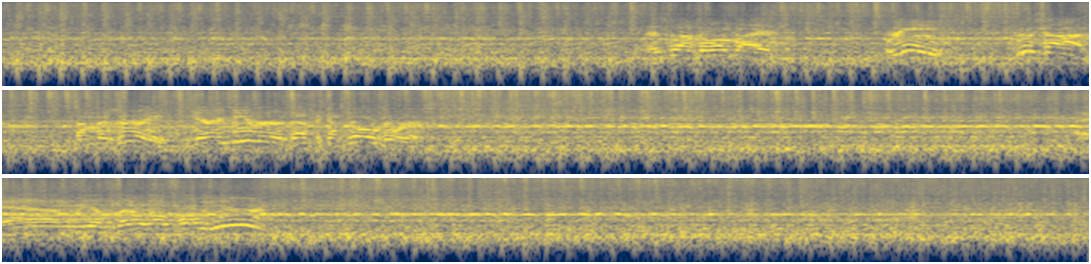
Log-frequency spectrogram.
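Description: Heavy steam traction engines rumble and chug past one after another.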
